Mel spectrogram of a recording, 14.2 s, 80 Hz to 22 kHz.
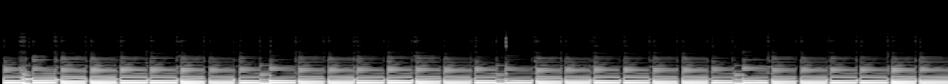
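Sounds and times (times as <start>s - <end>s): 
bass with chorus effect: 0.0s - 14.2s.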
